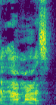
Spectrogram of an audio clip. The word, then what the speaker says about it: Hamas: Foram esses grupos que fundaram em 1988 o Movimento de Resistência Islâmica, cuja sigla em árabe se pronuncia Hamas, mas também significa entusiasmo ou zelo.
